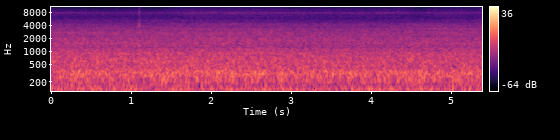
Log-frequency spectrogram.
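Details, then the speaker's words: Renault Megane 2 with AC on after repairing the HVAC flap motor's broken gear: steady blower and engine rush with no tak-tak tapping; flap actuator running quietly. "şu anda o klimadan dolayı gelen tak tak ses yok"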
